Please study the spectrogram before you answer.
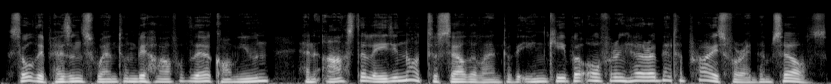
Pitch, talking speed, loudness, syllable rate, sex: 135 Hz, 210 wpm, -16 LUFS, 5.5 syllables/s, male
